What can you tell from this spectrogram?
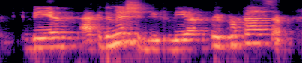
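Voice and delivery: ordinary talk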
